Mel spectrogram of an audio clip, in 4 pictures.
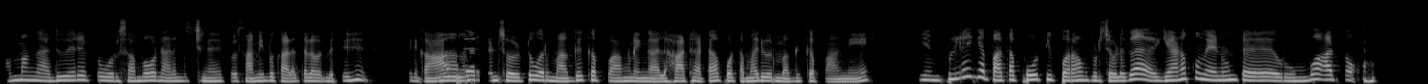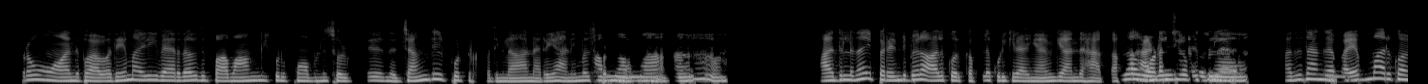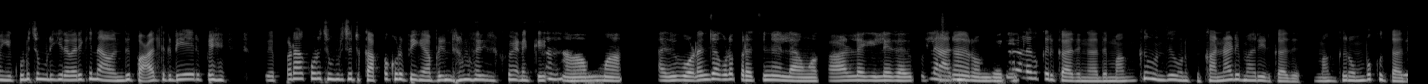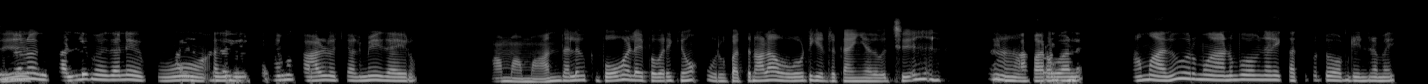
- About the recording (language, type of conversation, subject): Tamil, podcast, உங்களுக்கு காப்பி பிடிக்குமா, தேநீர் பிடிக்குமா—ஏன்?
- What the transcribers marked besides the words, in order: laughing while speaking: "வந்துட்டு"; chuckle; in English: "ஜங்கிள்"; in English: "அனிமல்ஸ்"; in English: "ஹேண்டில்"; laughing while speaking: "இருப்பேன்"; laughing while speaking: "அப்பிடீன்ற மாரி இருக்கும் எனக்கு"; chuckle; unintelligible speech; laughing while speaking: "அத வச்சு"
